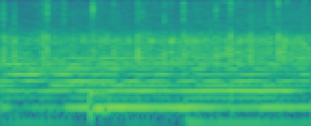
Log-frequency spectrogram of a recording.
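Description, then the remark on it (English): An audience claps hands together, a dense and steady patter of many claps over a sustained low musical drone, loud throughout with no voices standing out. “Clap your hands and thank God for the blood.”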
